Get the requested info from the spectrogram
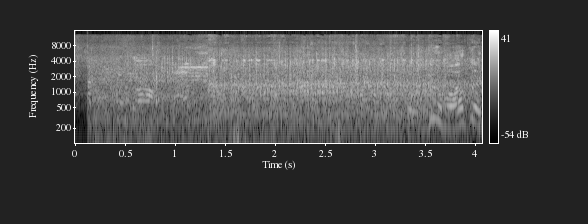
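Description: City street ambience: a steady wash of traffic noise, with a few indistinct voices of passers-by.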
